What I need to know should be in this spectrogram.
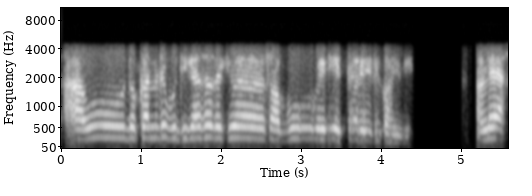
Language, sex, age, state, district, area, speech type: Odia, female, 18-30, Odisha, Bhadrak, rural, conversation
